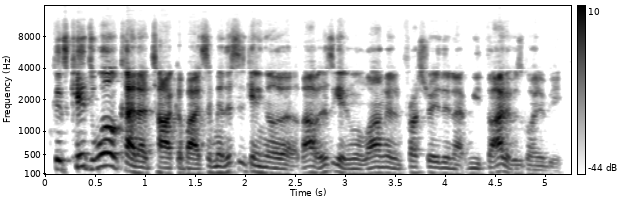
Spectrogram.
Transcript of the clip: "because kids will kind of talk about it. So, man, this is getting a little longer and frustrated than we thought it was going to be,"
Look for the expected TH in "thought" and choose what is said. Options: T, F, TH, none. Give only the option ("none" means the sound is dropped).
TH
